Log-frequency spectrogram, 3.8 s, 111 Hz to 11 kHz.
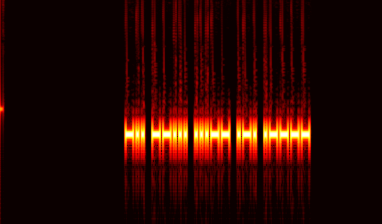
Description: Morse code, heard as a keyed tone, about 44 wpm, 700 Hz. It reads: D73R1
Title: Code Groups - 5 Letter:Numbers - 45wpm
